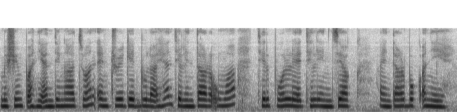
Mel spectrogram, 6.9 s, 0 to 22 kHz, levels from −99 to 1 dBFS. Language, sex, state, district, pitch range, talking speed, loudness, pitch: Mizo, female, Mizoram, Aizawl, 220-235 Hz, 220 wpm, -15 LUFS, 230 Hz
